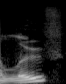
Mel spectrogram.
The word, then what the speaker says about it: Louvre: guys jump in but is it the Louvre is that how you say it in Paris okay yes correct sounds fancy so um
